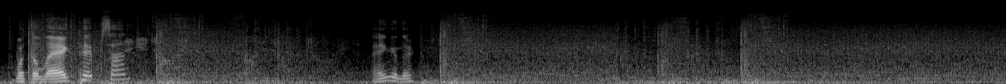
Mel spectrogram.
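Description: Spaceship cannons fire in rapid bursts.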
